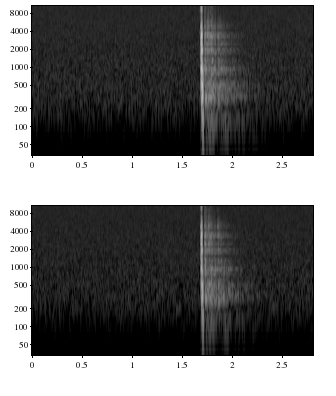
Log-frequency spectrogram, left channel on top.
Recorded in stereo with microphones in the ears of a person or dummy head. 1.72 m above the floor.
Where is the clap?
15° left (ahead or behind), 0.9 m.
